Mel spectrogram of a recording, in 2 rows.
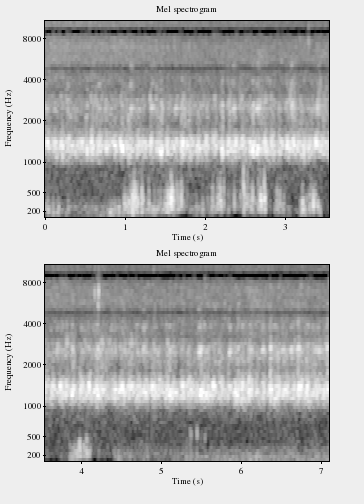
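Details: Frogs recorded on 17 June 2022: bursts of low, rough croaks cluster between one and four seconds, set over a steady higher-pitched chorus hum that runs through the whole recording, fading to just the hum near the end.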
